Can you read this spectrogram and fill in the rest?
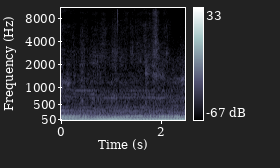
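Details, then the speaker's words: Audi 80 at idle after reinstalling front struts to cure a driver-side spring creak when steering: steady idle with a power steering pump whine, no creak or groan as the wheel turns. "пробный запуск двигатель запущен слышно как воет насос ГУРа Я уже попробовал все тишина никаких скрипов"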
